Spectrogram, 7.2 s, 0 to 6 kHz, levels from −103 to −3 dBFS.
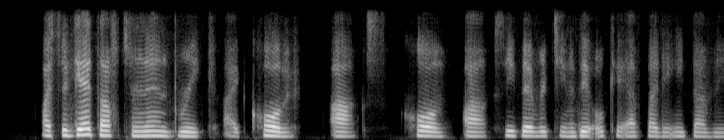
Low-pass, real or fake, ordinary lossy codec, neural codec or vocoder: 5.4 kHz; fake; none; codec, 16 kHz in and 24 kHz out, 0.9 kbps, LongCat-Audio-Codec, four codebook decoder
